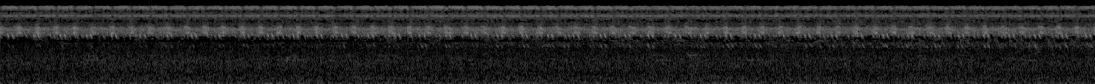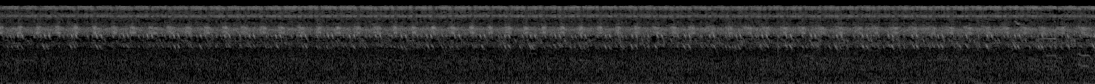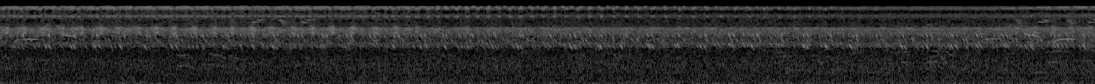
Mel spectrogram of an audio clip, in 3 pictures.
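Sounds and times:
cicadas buzzing: 0.0 - 32.8
crickets chirping: 0.0 - 32.8.

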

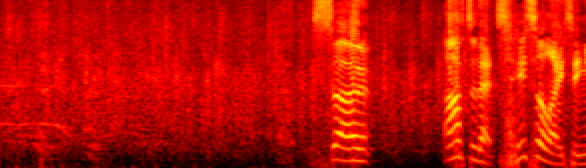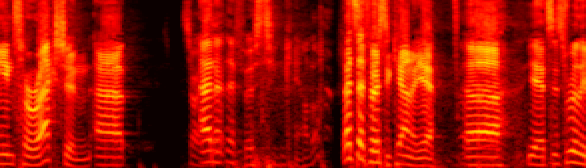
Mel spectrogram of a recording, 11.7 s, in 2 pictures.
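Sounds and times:
audience applause: 0.0 - 6.6
speech: 3.1 - 3.8, 4.4 - 11.7.

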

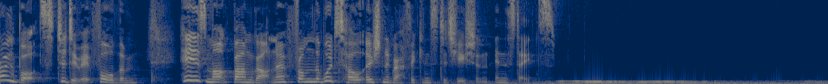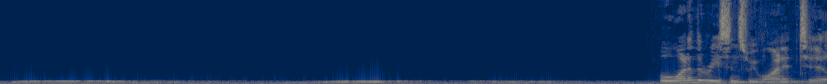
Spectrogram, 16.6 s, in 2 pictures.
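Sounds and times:
speech: 0.2 - 6.4, 14.9 - 16.5
steady underwater rumble: 4.3 - 16.5
whale calls underwater: 4.4 - 16.5.

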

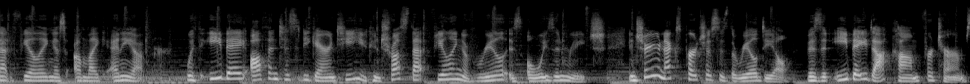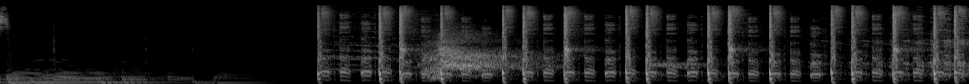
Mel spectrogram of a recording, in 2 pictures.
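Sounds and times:
speech: 0.0 - 9.9
hands clapping: 13.7 - 19.3.

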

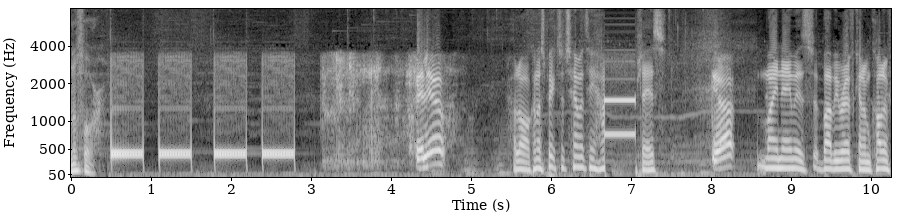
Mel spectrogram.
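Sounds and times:
speech: 0.0 - 0.4, 4.3 - 4.8, 5.5 - 10.2
telephone ringing: 0.5 - 2.8.

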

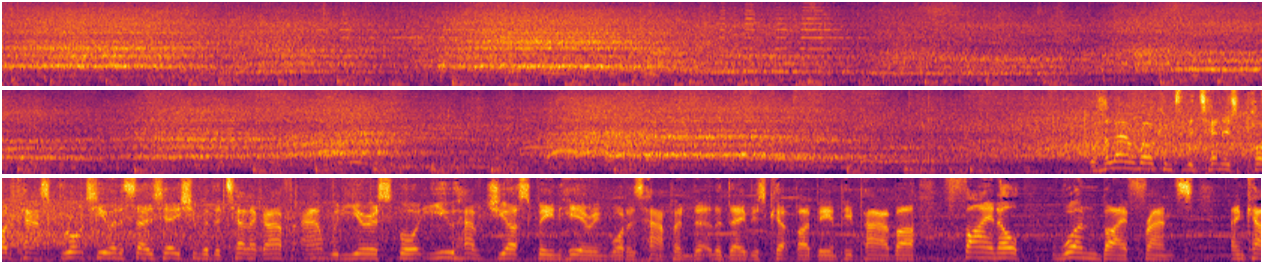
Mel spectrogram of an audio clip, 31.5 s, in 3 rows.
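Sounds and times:
tennis stadium crowd cheering: 0.0 - 6.5, 7.1 - 27.3
speech: 20.0 - 31.4.

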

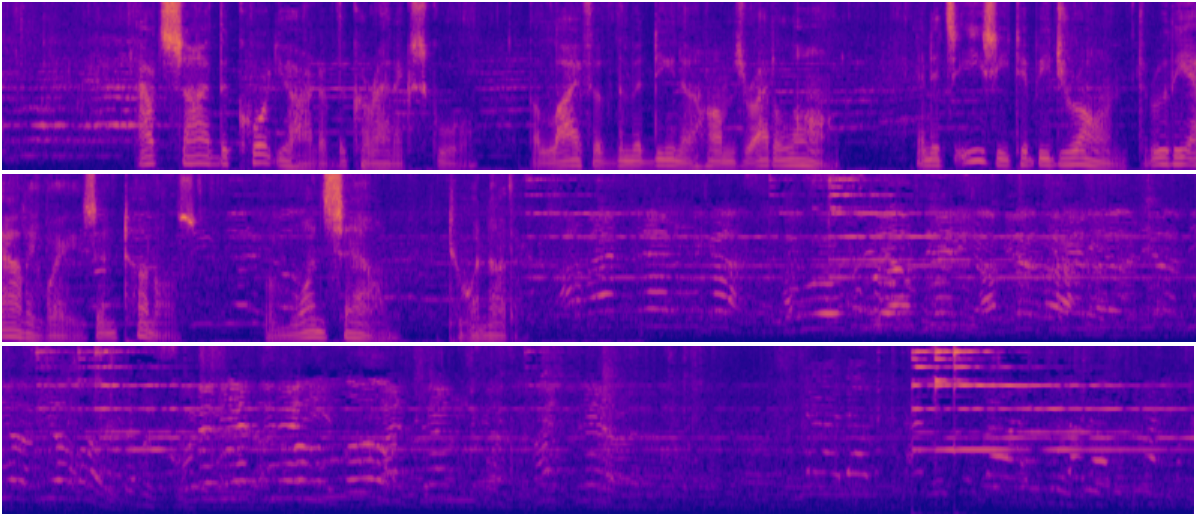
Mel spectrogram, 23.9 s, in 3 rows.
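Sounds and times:
speech: 0.9 - 11.5
water seller's hand bell ringing: 11.4 - 15.0, 16.1 - 17.7, 22.0 - 23.8.

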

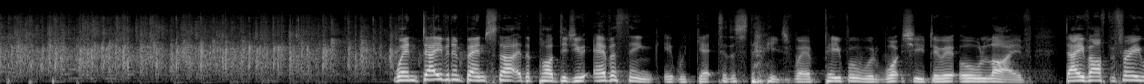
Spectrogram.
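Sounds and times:
live audience applause: 0.0 - 4.9
speech: 3.9 - 11.4.

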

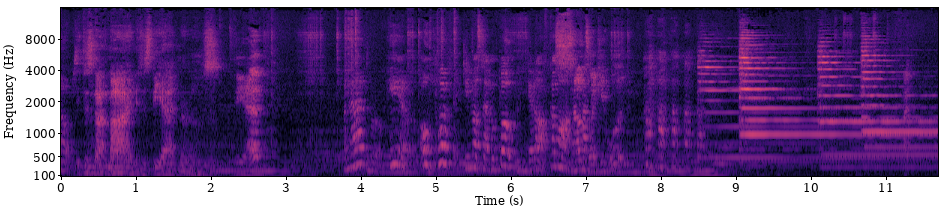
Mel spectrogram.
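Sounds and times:
speech: 0.2 - 2.9, 3.8 - 8.8
deep doorbell being rung: 8.4 - 11.6.

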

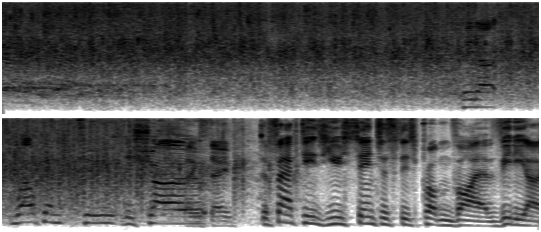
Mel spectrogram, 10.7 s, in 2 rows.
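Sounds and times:
audience applause at a live show: 0.0 - 8.5
speech: 4.6 - 10.7.

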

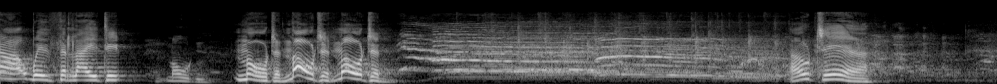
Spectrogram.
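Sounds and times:
speech: 0.2 - 4.2, 7.9 - 8.8
audience cheering: 4.0 - 8.9
laughter: 6.9 - 9.9.

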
